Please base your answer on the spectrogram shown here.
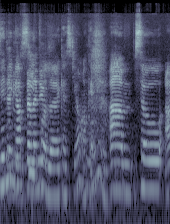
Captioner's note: foreign language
